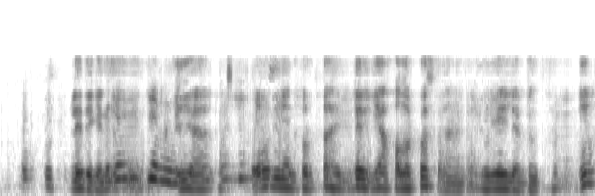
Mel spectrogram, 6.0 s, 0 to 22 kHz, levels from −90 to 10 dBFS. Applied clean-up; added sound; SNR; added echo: neural mask model DeepFilterNet 3.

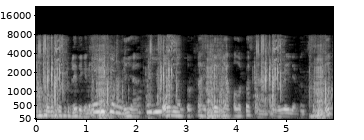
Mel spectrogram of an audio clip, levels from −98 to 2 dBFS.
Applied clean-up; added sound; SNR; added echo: classical method WPE with log-MMSE.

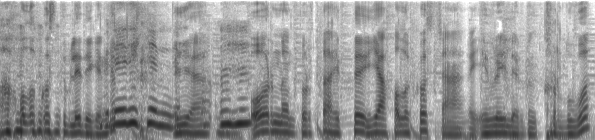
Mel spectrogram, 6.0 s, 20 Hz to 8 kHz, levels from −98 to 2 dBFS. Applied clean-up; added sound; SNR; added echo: none; none; none; none.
